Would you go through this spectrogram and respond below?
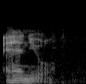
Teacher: How many syllables are in annual? 3. Stress on the first.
